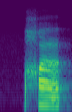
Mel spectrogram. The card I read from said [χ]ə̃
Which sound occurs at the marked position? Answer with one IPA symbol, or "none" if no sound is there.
χ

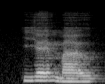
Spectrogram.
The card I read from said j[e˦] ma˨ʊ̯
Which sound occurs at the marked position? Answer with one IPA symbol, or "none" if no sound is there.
ɛ˦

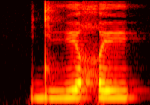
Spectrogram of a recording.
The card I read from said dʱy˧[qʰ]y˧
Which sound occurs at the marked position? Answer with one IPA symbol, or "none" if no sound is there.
χ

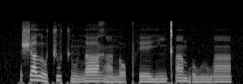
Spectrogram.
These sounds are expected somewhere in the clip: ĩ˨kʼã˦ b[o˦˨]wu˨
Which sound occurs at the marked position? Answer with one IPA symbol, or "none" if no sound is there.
o˨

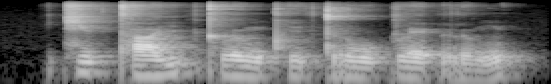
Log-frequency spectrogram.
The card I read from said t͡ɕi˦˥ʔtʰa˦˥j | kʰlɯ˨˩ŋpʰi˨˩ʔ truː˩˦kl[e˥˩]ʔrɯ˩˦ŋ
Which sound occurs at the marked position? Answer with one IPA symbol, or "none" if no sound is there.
e˨˩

